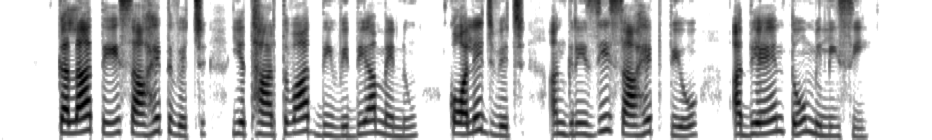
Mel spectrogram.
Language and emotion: Punjabi, neutral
